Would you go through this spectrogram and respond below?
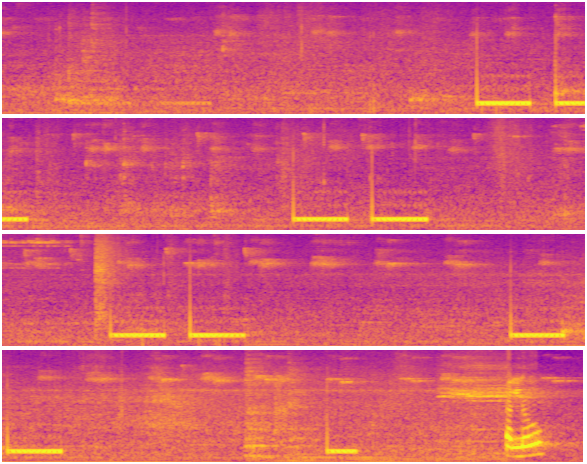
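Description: Telephone keypad tones beep in repeated pairs of short dual-tone bursts over several seconds while a call to a government school headmistress is placed, with faint background voices and insect-like chirps underneath.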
